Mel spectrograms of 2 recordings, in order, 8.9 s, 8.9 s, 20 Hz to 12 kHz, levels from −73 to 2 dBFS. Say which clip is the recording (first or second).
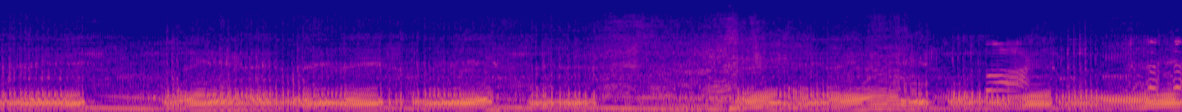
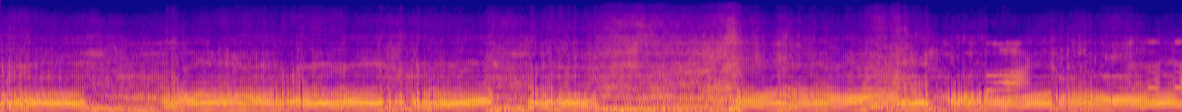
first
